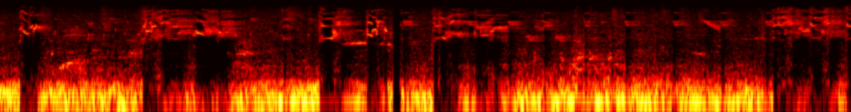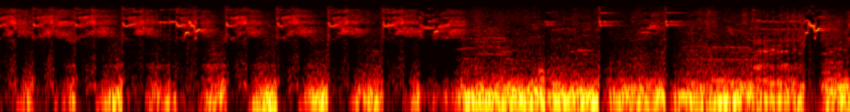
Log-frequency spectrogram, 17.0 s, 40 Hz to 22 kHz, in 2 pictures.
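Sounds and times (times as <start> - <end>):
bird squeaky chattering: 0.0 - 13.2.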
